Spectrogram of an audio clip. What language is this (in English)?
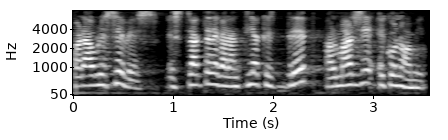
Catalan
